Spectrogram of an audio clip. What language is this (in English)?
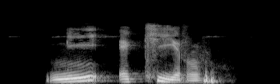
Esperanto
